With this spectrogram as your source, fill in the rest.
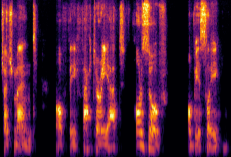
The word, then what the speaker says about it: Chorzów: of the factory at Chorzów. Obviously, we all pronounce it in correct Polish terms, no Chorzów for us, and something that has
